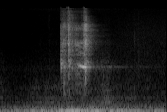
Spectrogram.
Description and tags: The sound of a camara when you make a photo.
Camera, Foley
